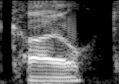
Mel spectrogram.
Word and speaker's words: Kyle: It's Kyle, K-Y-L-E, calling with the Bank of Cardiff.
